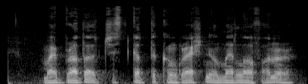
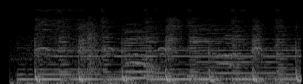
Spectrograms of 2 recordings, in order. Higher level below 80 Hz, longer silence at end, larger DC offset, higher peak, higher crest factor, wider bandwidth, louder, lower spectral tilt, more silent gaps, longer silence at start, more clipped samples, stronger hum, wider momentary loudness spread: first, -42 dBFS vs -52 dBFS; first, 0.15 s vs 0 s; neither; first, -6 dBFS vs -22 dBFS; about the same, 18 dB vs 16 dB; about the same, 16 kHz vs 15 kHz; first, -25 LUFS vs -37 LUFS; about the same, -5.5 dB/octave vs -4.5 dB/octave; neither; about the same, 0.1 s vs 0.1 s; neither; neither; first, 6 LU vs 2 LU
